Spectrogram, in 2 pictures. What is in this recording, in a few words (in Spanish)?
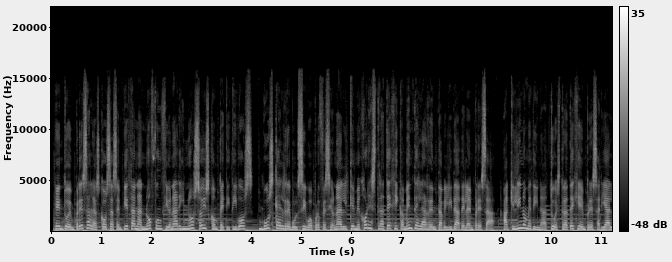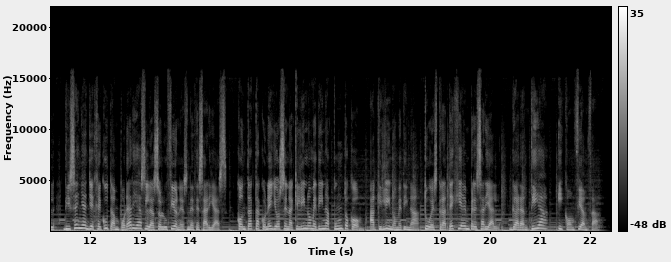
cuña; MEJORA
